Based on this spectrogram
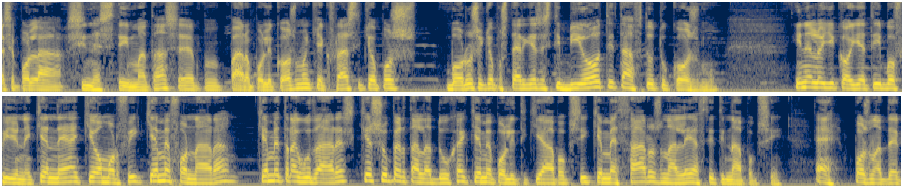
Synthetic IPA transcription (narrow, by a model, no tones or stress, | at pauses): se̞po̞lɐsine̞st̪imɐt̪ɐsepɐɾo̞po̞liko̞zmoce̞ːkfɾɐst̪iceo̞po̞z | bo̞ɾuse̞ceo̞po̞st̪e̞ɾʝɐze̞st̪ibio̞t̪it̪ɐːft̪ut̪uko̞zmṵ | ine̞lo̞ʝiko̞ʝɐt̪iːbo̞fiʎine̞ce̞ne̞ɐce̞o̞mo̞ɾfice̞me̞fo̞nɐɾɐ | ce̞me̞t̪ɾɐɣuðɐɾe̞sce̞supe̞ɾt̪ɐlɐnd̪uxɐce̞me̞po̞lit̪iciɐpo̞psice̞me̞θɐɾo̞znɐle̞iɐft̪it̪inɐpo̞psḭ | e̞po̞znɐd̪e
